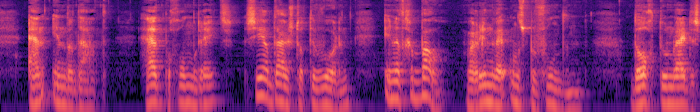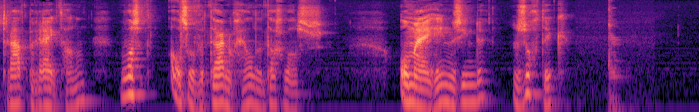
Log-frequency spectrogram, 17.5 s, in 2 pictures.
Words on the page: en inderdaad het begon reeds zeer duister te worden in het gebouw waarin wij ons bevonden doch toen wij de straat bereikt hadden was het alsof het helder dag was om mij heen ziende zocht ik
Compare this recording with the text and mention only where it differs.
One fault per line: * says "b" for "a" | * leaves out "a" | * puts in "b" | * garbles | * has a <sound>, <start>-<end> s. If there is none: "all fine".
* puts in "daar nog"
* has a thud, 16.3-16.8 s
